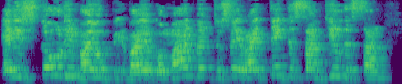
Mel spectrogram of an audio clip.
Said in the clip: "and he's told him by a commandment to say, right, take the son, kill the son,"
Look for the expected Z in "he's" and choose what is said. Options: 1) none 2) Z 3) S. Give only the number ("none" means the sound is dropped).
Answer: 3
